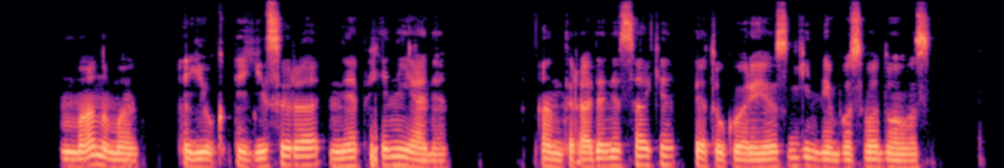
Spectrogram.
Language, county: Lithuanian, Klaipėda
